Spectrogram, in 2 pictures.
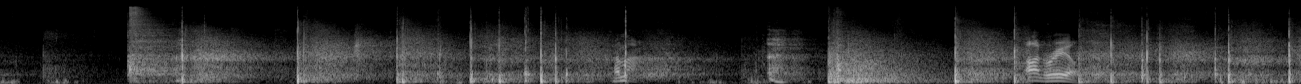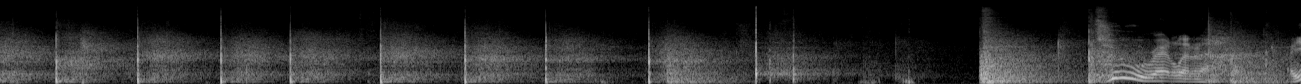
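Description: A basketball clangs off a hoop's backboard and rim.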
